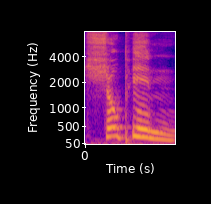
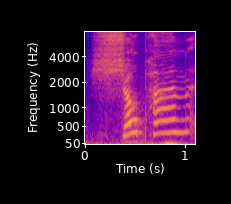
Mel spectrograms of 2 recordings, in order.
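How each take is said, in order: First: The last syllable has an 'i' vowel sound. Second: The last syllable has an 'a' vowel sound. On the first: "but Chopin sounds awful" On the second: "it's pronounced like an A"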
